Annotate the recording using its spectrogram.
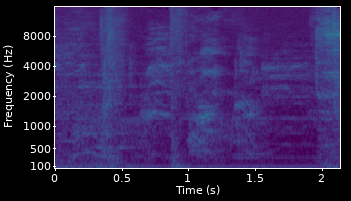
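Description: Cartoon hog giving a few short, harsh squeals as it is wrestled, over background music.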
